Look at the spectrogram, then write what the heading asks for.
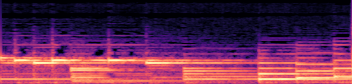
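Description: Soft electric piano music plays sustained chords with no animal sounds.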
